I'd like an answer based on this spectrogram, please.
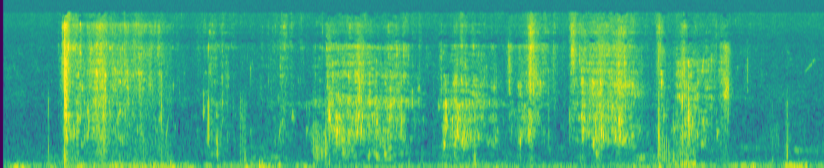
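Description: Faint splashing of a small hooked piranha thrashing at the water's surface, coming in several short bursts over a few seconds.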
